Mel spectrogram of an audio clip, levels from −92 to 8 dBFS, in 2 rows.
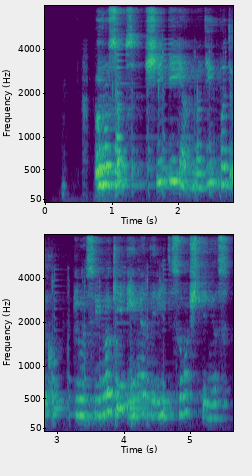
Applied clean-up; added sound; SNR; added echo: neural mask model DeepFilterNet 3.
